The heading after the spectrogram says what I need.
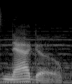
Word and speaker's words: Nago: Oh, the cat's Also, name do you- is Nago. Nago, Nago. as it's pronounced.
